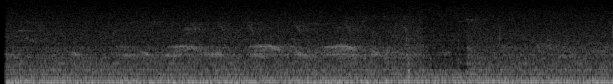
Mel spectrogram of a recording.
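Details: A parrot in breeding condition, wanting to mate, gives a string of harsh, nasal squawks in quick succession over about three seconds, half buried under a steady low rumble.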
